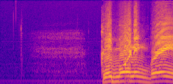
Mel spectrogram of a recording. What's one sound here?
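A teenage boy speaks clearly and loudly into a close microphone.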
